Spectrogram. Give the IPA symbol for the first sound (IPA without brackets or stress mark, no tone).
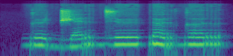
ɡ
